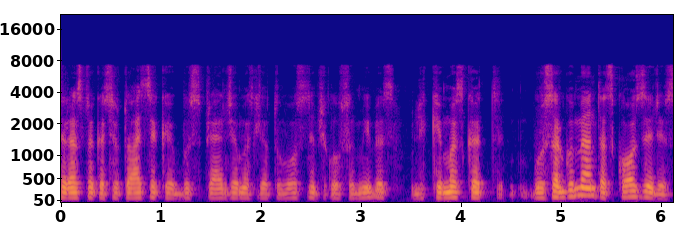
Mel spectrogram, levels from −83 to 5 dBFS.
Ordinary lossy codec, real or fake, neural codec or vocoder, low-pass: Opus, 64 kbps; real; none; 7.2 kHz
